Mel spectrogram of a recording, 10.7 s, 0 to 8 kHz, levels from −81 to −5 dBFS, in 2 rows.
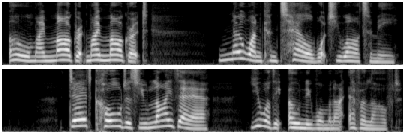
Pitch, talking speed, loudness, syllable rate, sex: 220 Hz, 145 wpm, -18 LUFS, 5.0 syllables/s, female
